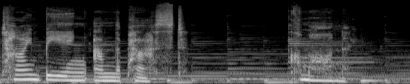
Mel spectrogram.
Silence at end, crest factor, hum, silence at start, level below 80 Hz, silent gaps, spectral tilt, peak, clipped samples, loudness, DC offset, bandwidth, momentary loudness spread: 0 s; 14 dB; none; 0 s; -54 dBFS; none; -5.5 dB/octave; -2 dBFS; under 0.1%; -17 LUFS; under 0.1%; 18 kHz; 17 LU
